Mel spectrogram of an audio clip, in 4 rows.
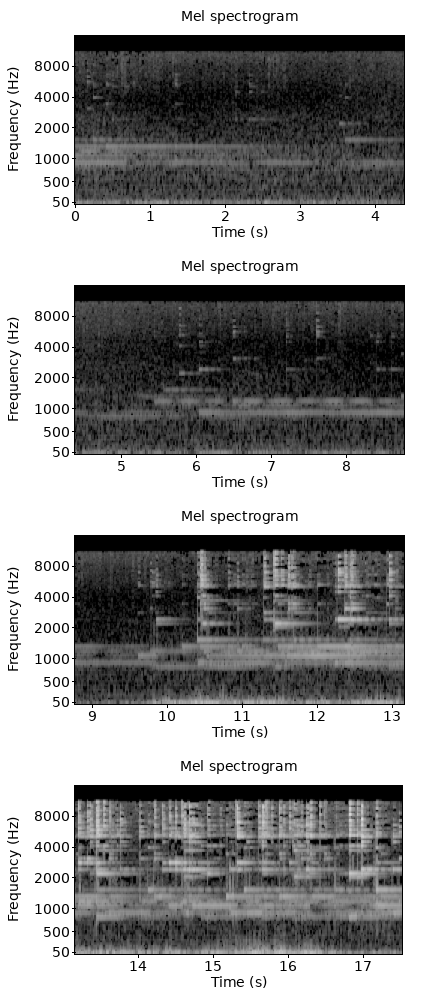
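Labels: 0.0s A glockenspiel chimes slowly and gently in a rhythmic pattern. 10.2s
10.2s A glockenspiel chimes brightly in a rhythmic pattern. 17.5s

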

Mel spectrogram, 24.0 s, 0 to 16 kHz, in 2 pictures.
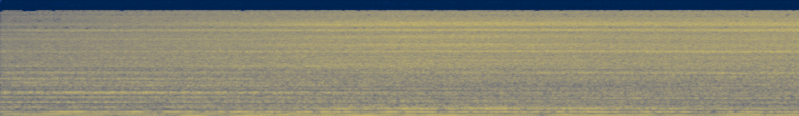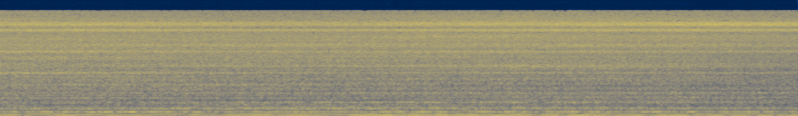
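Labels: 0.0s An ambient electronic sound with a filtered tone is sustained. 24.0s

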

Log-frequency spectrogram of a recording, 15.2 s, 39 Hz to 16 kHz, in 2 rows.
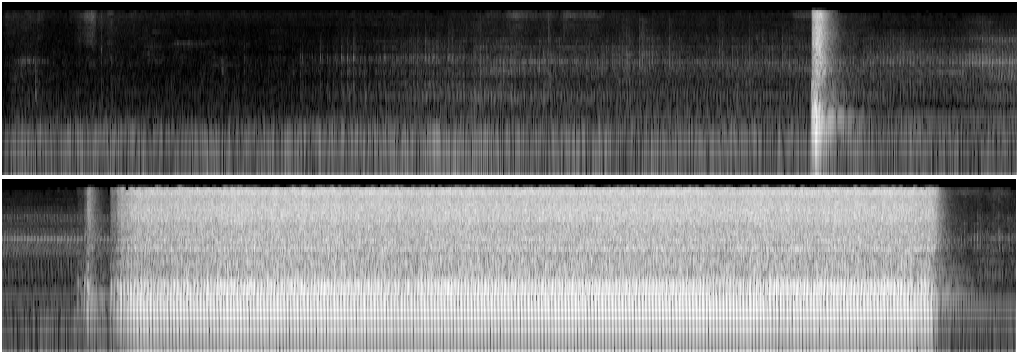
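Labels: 6.0s A small machine is being tested at a short distance. 6.4s
8.2s A machine runs continuously with a loud spinning sound in the distance. 14.7s

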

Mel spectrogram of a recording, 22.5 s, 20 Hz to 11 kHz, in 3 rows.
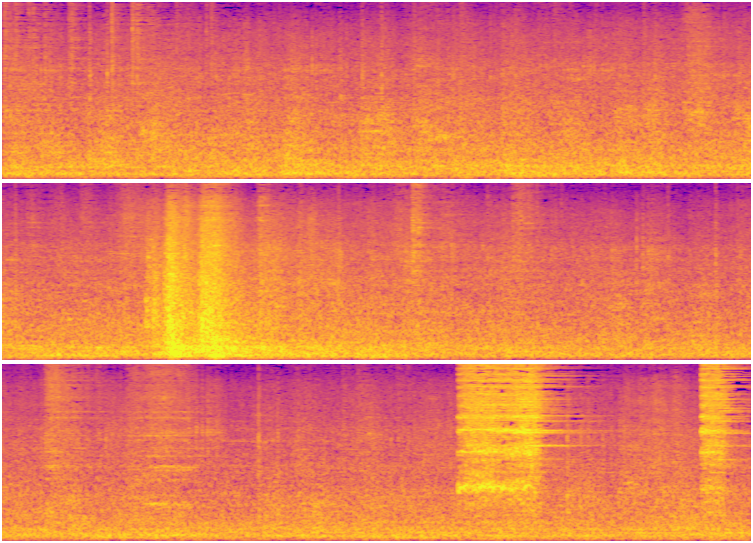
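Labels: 0.0s Subtle and weak clicking with background noises. 22.5s
8.9s A brief, loud thudding sound. 10.0s
19.5s A brief, high-pitched train whistle. 20.6s
21.9s A brief, high-pitched train whistle. 22.5s

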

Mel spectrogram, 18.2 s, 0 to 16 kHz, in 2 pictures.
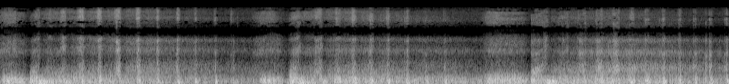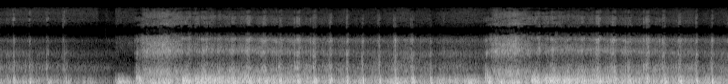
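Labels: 0.0s A deep, sinister laugh with a menacing tone. 18.2s

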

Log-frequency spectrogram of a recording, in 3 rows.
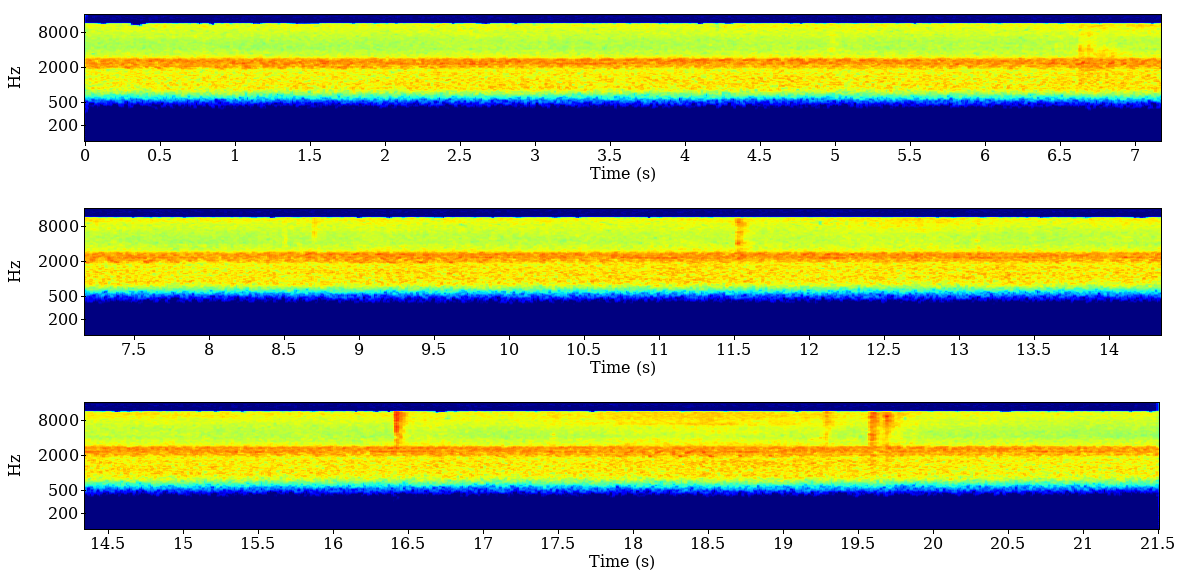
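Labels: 0.0s An alarm is constantly going off in the distance. 21.5s
0.0s Rain falling steadily. 21.5s
6.5s A metallic clank is heard. 7.2s
11.6s A metallic clank is heard. 12.2s
16.4s A metallic clank is heard. 17.3s
19.5s A metallic clicking sound occurs twice. 20.6s

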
